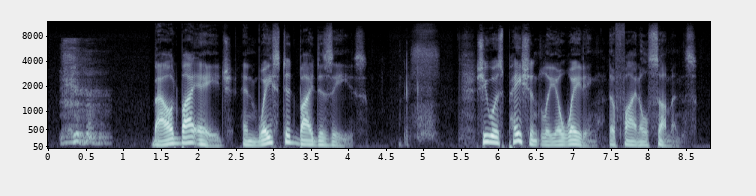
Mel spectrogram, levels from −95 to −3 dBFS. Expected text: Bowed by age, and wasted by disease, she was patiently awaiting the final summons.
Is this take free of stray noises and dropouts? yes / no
no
